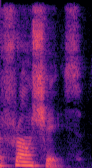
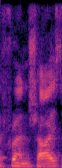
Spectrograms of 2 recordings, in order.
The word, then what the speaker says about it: franchise: was something called a franchise okay so you can actually you can actually pronounce in various way okay various ways some say franchise but franchis is the the proper is is a correct pronunciation what is that what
